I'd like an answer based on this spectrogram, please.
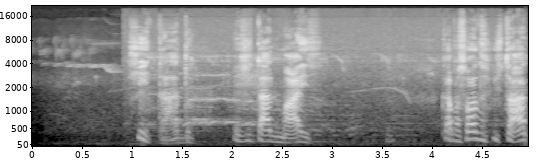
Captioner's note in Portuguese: Canto de pássaros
